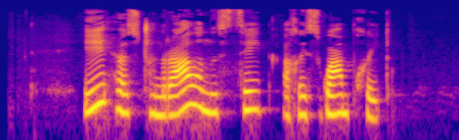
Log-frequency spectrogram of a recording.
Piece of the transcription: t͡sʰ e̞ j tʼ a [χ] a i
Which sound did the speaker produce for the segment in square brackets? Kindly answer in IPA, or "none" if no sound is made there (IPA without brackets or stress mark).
χ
